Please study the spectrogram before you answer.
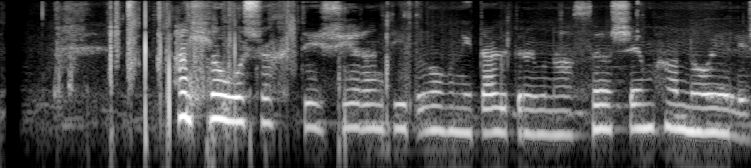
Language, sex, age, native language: Icelandic, male, 18-19, Icelandic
